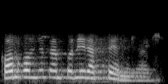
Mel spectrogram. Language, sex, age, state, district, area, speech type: Hindi, female, 60+, Uttar Pradesh, Ayodhya, rural, conversation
